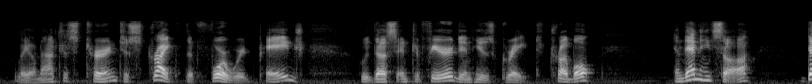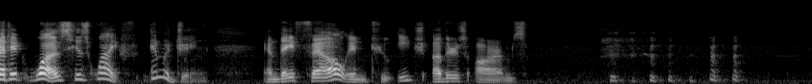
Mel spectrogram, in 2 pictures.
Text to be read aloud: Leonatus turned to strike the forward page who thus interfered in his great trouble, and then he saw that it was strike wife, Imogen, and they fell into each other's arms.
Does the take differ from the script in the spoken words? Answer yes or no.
yes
